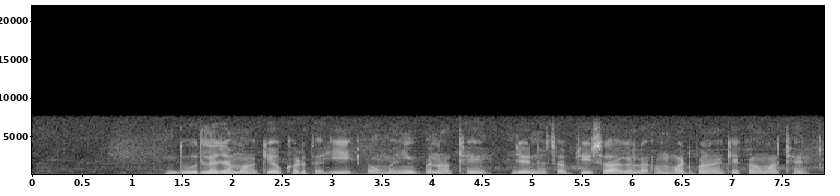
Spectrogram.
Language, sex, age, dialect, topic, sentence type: Chhattisgarhi, male, 25-30, Central, agriculture, statement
